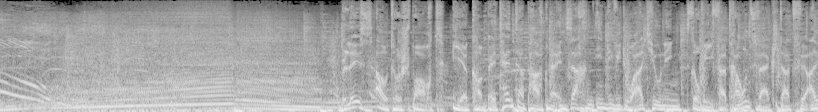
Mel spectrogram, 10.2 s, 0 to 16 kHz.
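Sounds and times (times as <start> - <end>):
race car accelerating out of the pit lane on fresh tyres: 0.0 - 6.9
speech: 4.4 - 10.2.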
